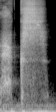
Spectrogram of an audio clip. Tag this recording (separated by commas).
Speech, Whispering, Female speech, Human voice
